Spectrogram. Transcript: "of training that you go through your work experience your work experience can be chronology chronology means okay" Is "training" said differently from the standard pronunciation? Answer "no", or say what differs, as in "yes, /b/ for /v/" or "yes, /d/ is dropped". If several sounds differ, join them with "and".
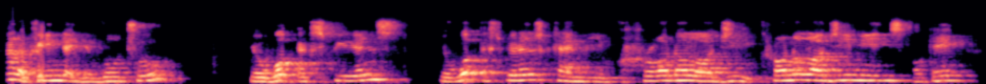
yes, /l/ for /n/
